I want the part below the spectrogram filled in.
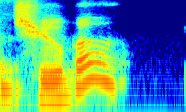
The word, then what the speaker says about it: Chuba: His name is Chuba. – Yeah, there's one B. – I know, but it just reads so much better as Chuba Hubba. – Chuba rhymes with tuba.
